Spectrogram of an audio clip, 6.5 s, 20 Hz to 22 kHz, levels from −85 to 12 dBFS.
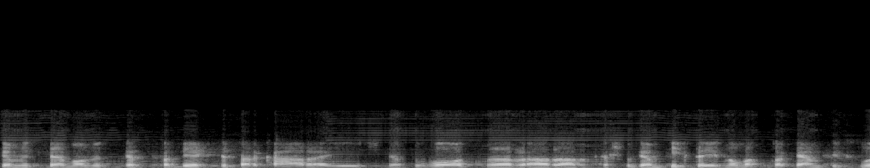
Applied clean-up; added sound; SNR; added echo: neural separator model SepFormer DNS4.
